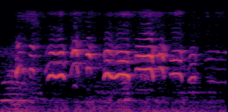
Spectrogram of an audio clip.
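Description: Fingerlings interactive baby monkey toy chattering from the small speaker in its head, set off by touch: a quick run of short, high-pitched, wavering babbling syllables that stops near the end.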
